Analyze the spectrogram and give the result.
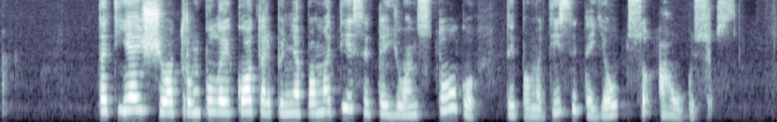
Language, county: Lithuanian, Marijampolė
